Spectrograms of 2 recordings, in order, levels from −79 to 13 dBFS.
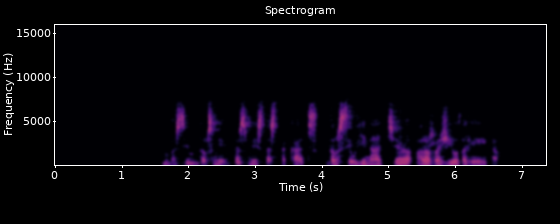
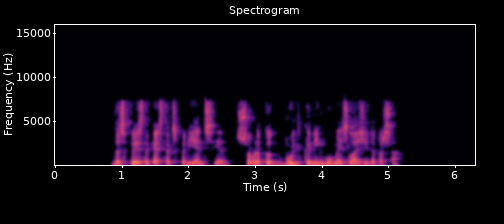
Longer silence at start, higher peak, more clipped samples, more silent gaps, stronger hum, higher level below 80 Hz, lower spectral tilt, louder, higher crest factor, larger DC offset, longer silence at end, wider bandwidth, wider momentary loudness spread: first, 1.6 s vs 0.85 s; second, -18 dBFS vs -2 dBFS; neither; first, 3.48-3.54 s, 3.75-3.79 s, 3.96-4.06 s, 4.93-4.99 s, 6.49-6.54 s vs none; neither; second, -78 dBFS vs -58 dBFS; second, -1.5 dB/octave vs -4 dB/octave; second, -35 LUFS vs -18 LUFS; about the same, 18 dB vs 18 dB; neither; second, 0.75 s vs 1.15 s; about the same, 7.4 kHz vs 7.8 kHz; about the same, 10 LU vs 8 LU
